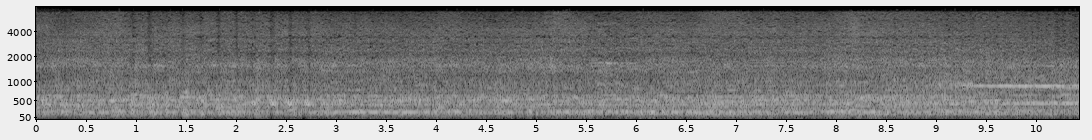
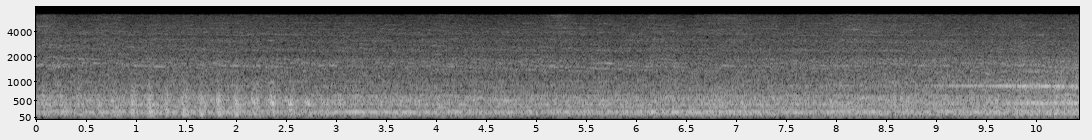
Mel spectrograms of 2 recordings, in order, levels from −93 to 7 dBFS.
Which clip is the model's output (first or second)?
first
